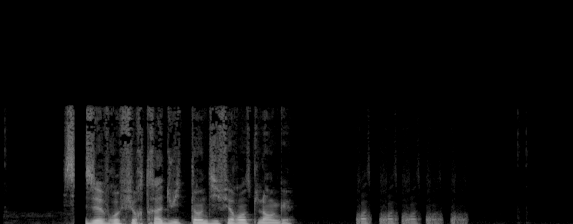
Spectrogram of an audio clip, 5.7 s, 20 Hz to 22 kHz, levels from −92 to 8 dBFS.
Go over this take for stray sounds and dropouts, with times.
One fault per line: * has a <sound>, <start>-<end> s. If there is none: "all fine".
* has a dropout, 0.7-0.9 s
* has a laugh, 3.6-4.7 s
